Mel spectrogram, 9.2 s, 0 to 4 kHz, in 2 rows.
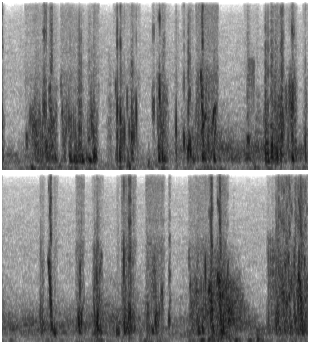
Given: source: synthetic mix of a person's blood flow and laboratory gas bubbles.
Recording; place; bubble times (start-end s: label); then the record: Doppler ultrasound of blood flow; subclavian vein
0.00-0.04 s: bubbles
0.34-0.85 s: bubbles
0.87-1.46 s: bubbles
1.67-2.08 s: bubbles
2.25-2.52 s: bubbles
2.58-2.66 s: bubbles
2.69-3.24 s: bubbles
3.62-3.86 s: bubbles
3.92-4.45 s: bubbles
4.51-4.59 s: bubbles
5.15-5.24 s: bubbles
5.27-5.44 s: bubbles
5.70-5.83 s: bubbles
5.94-6.12 s: bubbles
6.30-6.61 s: bubbles
6.74-7.04 s: bubbles
7.08-7.15 s: bubbles
7.38-8.00 s: bubbles
8.56-9.19 s: bubbles
From the record:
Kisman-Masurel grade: 343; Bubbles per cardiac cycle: rolling drumbeat, 9 or more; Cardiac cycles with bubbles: 100%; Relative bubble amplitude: loud (0.450 to 0.775); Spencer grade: 3 (all of the cardiac periods contain showers or single bubble signals, but not dominating or overriding the cardiac motion signals); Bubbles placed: anywhere in the cardiac cycle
